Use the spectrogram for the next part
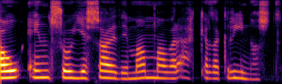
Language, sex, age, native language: Icelandic, female, 12, Icelandic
